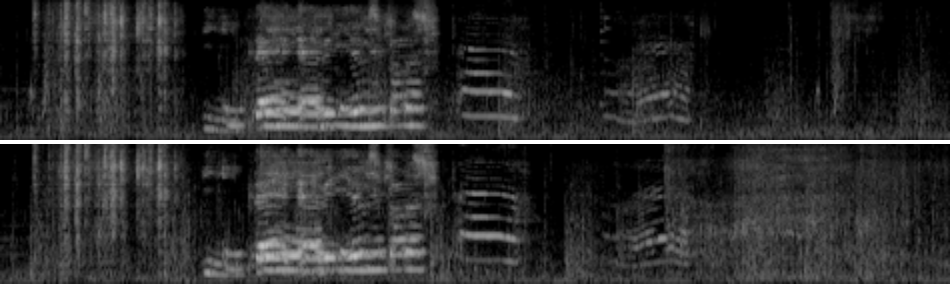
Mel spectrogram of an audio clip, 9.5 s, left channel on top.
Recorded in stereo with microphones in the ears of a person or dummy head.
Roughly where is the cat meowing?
Right.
